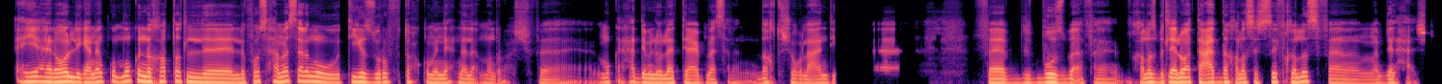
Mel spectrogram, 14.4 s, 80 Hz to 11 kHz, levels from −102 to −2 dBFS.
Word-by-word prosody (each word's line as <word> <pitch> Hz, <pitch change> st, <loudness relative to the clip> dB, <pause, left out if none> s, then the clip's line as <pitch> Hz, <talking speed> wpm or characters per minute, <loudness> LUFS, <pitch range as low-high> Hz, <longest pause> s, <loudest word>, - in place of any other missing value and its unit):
هي 145 Hz, 0 st, +3 dB
أنا 140 Hz, -, +5 dB
هاقول 145 Hz, 0 st, +6 dB
لِك 135 Hz, -, +2 dB
يعني 130 Hz, +1 st, +3 dB
اك 145 Hz, +3 st, -3 dB
ممكن 160 Hz, +2 st, +3 dB
نخطط 155 Hz, +1 st, +2 dB
ل -, -, +4 dB, 0.5 s
لفُسحة 150 Hz, +5 st, -1 dB
مثلًا 160 Hz, +1 st, +3 dB
وتيجي 130 Hz, +1 st, +2 dB
الظروف 130 Hz, 0 st, 0 dB
تحْكم 135 Hz, -3 st, -4 dB
إن 115 Hz, -, +1 dB
إحنا 125 Hz, -1 st, -3 dB
لأ 110 Hz, -1 st, -3 dB
ما 115 Hz, 0 st, -8 dB
نروحش، 120 Hz, +5 st, -12 dB
فممكن 130 Hz, +7 st, -9 dB
حد 130 Hz, -1 st, -2 dB
من 125 Hz, -, +2 dB
الولاد 120 Hz, 0 st, +2 dB
تِعب 110 Hz, -2 st, -3 dB
مثلًا، 115 Hz, +2 st, -6 dB, 0.2 s
ضغط 125 Hz, +2 st, -5 dB
شغل 115 Hz, -3 st, -4 dB
عندي، 110 Hz, +1 st, -4 dB, 1.1 s
آآ، -, -, -23 dB, 0.2 s
فبتبوظ 115 Hz, +2 st, +1 dB
بقى، 115 Hz, -1 st, -3 dB
فخلاص 125 Hz, +2 st, -3 dB
بتلاقي 130 Hz, +1 st, +3 dB
الوقت 135 Hz, 0 st, +3 dB
عدّى 130 Hz, +2 st, +3 dB
خلاص 125 Hz, 0 st, -1 dB
الصيف 135 Hz, +2 st, -1 dB
خلص، 145 Hz, +2 st, +1 dB
فما 105 Hz, -3 st, -6 dB
بنلحقش، 110 Hz, +3 st, -5 dB
125 Hz, 165 wpm, -23 LUFS, 115-140 Hz, 1.1 s, هاقول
